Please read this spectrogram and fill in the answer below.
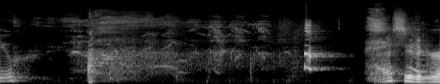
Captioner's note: both laughing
